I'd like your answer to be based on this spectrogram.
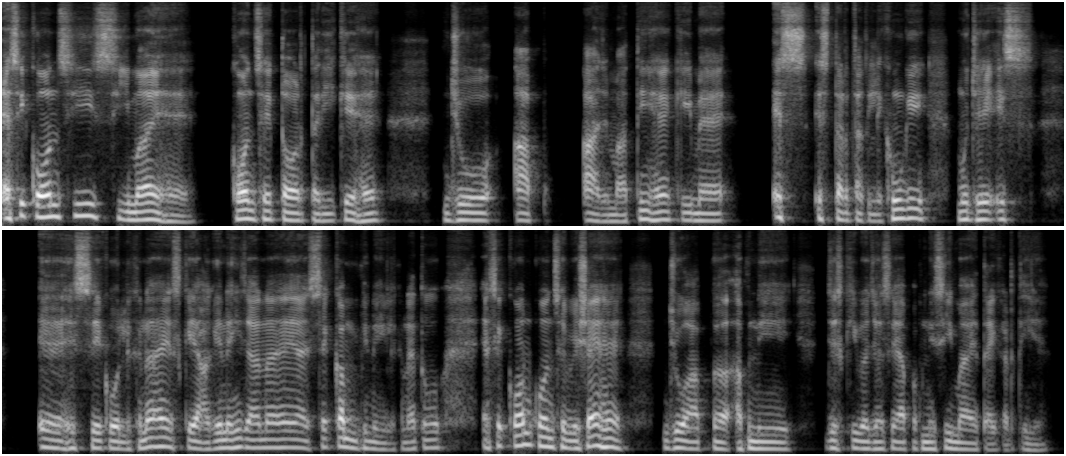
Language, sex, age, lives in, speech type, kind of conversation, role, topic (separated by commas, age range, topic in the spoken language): Hindi, male, 30-34, India, conversation, advice, advisor, सीमाओं का उपयोग करके मैं अपनी रचनात्मक रुकावट कैसे दूर कर सकता/सकती हूँ?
